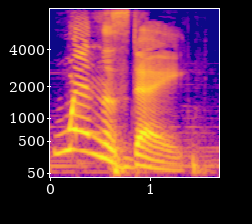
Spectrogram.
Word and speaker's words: Wednesday: Então, vamos repetir comigo quarta-feira em inglês: Wednesday. Então, embora a gente tenha dois, duas letras Ds ocorrendo nessa palavra, a gente apenas pronuncia a que vem para a palavra dia, day.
